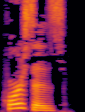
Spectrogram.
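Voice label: "horses", British English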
